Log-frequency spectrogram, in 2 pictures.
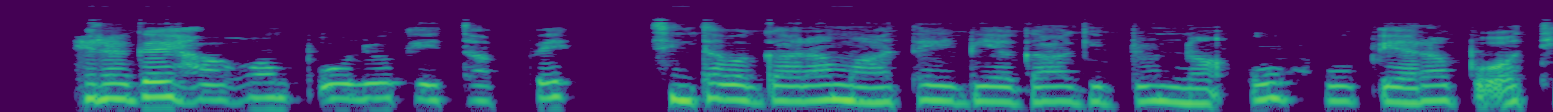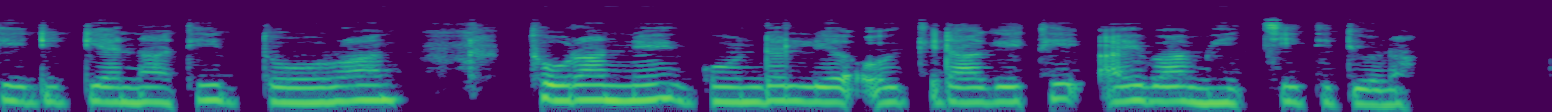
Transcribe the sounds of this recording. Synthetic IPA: hɛɾɐɡɐjɦaːhʊaːnpʼoːlɪjɔke̞ːt̪ːaːpʰːɛ | sɪnt̪ːɐbɐɡːaːɾamaːt̪ɐjb̪ɪjɐɡaːɡɪd̪ːɔnːaːʔuhuːpʼːɪjɐɾɐb̥ɔ̰ʔɔt̪ʰiːd̪ɪd̪ɪjɐnaːt̪ido | t̪ʰoːɾaːnːɛɡoːnd̪ɐlːɪjɐʔɔjkʼːɪd̪aːɡe̞ːt̪ɪɐjbaːmiːt͡ʃʼːiːd̪ɪd̪ɪjɔnɐ

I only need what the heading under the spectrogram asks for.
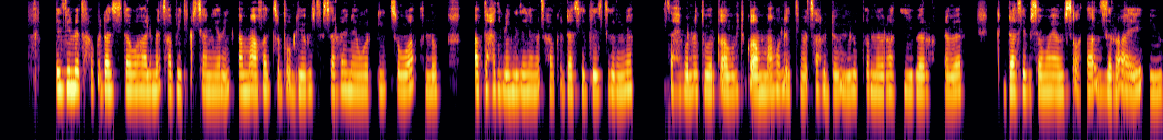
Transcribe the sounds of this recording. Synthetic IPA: ʔɨzimɐt͡sʼħaβkʼɨd̪ːas̬ez̥ɨt̪ʰɐβahalumɐt͡sʼħaβbet̪ʰɐ̥kʰɾɨst̪ʰijanneɾujaβmaʔaxɐlt͡sʼɨbːukʼɡe̞ɾuzɨt̪ʰɐ̥sɐɾħɐnajwɔɾkʼit͡sʼɨwːaʔalːo | ʔaβt̪ʰaħat̪iβiɨŋɡɨzɐɲːamɐt͡sʼħaβkʼɨd̪ːaseɡɐzt̪ʰɨɡɾɨɲːa | ɨt͡sʼaħifɐluʔɨt̪ʰiwɔɾkʼaβɨɾt͡ʃʼukʼaβmaʔaxɐlʔɨt̪ʰimɐt͡sʼħaħbɨd̪ɐβɨlukʰɐβmɨβɾhat̪ʰɨjɪβɐɾɨxɨnɐβɐɾ | kʼɨd̪ːase̞bɨsɐmajawisʼɨxʼt̪ʰazɨɾɐʔajɛɨjːu

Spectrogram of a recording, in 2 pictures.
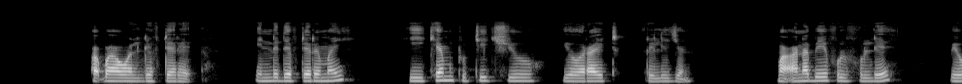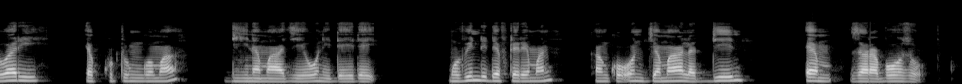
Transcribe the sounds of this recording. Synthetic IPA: ɓaɓaːwaldɛftɛɾɛ | ʔindɛdɛftɛɾɛmaj | hiːkʰemtutit͡ʃu | jɔɾajt | ɾilid͡ʒɔn | ma̰ʔa̰nabɛfulfuldɛ | ɓɛwaɾi | hekːutuŋɡɔma | diːnamad͡ʒɛwonidɛjdɛj | mɔvindidɛftɛɾɛman | kaŋkɔʔɔnd͡ʒamaladin | ɛmzaɾabɔːzɔ̰

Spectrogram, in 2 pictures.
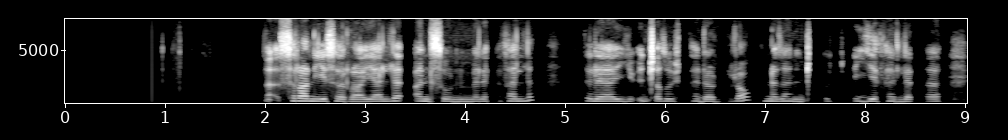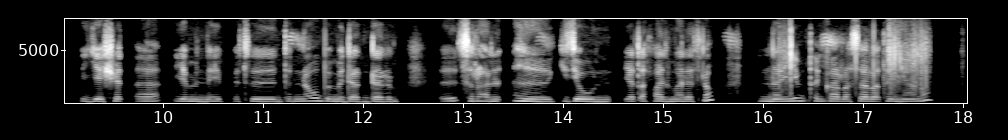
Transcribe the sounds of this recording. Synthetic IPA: sɨɾanɨjːɛsərːajalːəʔand̪səwɨnːɨmːələkːət̪ʰalːən | bɛt̪ʰələjajːuʔɨnt͡ʃʼət̪ʰo̞t͡ʃːt̪ʰəd̪aɾd̪ɨɾawɨnːəzːanɨnt͡ʃʼət̪ʰo̞t͡ʃːɨjːɛfəlːət̪ʼəʔɨjːɛʃɛt̪ʼəjɛmːɨnːajbːət̪ɨnt̪ʰɨnːəwbəməd̪aɾd̪əɾɨmsɨɾanɡize̞wnjat̪ʼəfalmalət̪nəwɨnːajɪmt̪ʼəŋkʰʼaɾasərːat̪ʰəɲːanəw

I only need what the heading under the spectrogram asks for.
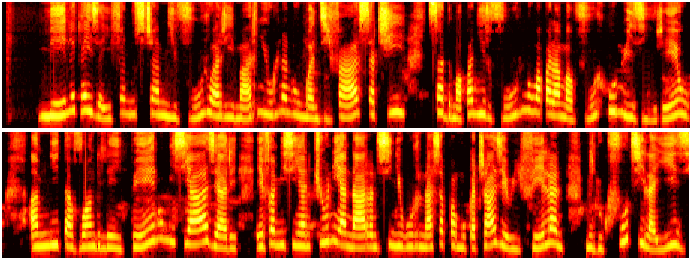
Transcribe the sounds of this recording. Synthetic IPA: menakaizaefamisi̥ʈ͡ʂaminivuluaɾimaɾiniulunənumand͡ʒifaazi̥saʈ͡ʂi | sad̪imapaniɾiv̥ulunumapalamavuluhunuiziɾew | aminiit̪avuaŋɡileib̥enumisiaziaɾi | efəmisianikinianaɾanisiniuɾunasəpamukaʈ͡ʂazewiv̥elanimiluku̥fut͡silaizi̥

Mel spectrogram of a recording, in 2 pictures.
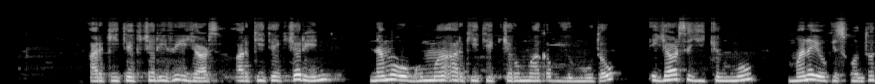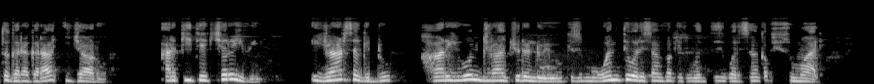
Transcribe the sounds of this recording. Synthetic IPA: ʔɐɾkit̪ɛkt͡ʃɐɾiːfɪd͡ʒaɾsɐ̥ɐɾkit̪ɛkt͡ʃ̪ɔɾiːnː | ɐmɐɔɡʊmːaːɐɾkit̪ɛk̚t͡ʃ̪ɛɾʊmːaːkʼɐbʊjʊmːuːt̪ɐʔʊ | ɪd͡ʒaːɾsɐd͡ʒɛt͡ʃːuːnɪmːo̞ː | mɐnɐjo̞ːkʼɪːskɐnt̪ɔːt̪ɐɡɐɾaːɡɐɾaːɪd͡ʒaːɾuːᶑɐ̥ | ʔɐɾkit̪ɛkt̪ɐɾiːfɪ | ɪd͡ʒaːɾsɐɡɪd̪ːʊ | hɐɾiːɾoːnd͡ʒɪɾaːt͡ʃːuːd̪ɐnd̪ɐʔʊjo̞ːkɪsɪmwɐnt̪ɪwɐlɪsaːnfɐkʼːɪswɐnɪwɐlɪsaːŋkʼɐbsɪ̥sʊmaːlɛ̥

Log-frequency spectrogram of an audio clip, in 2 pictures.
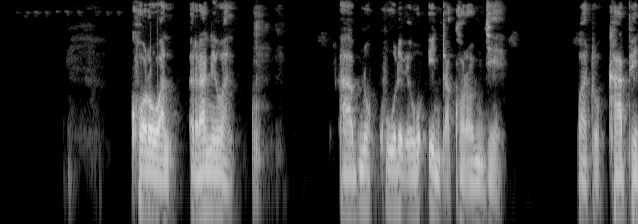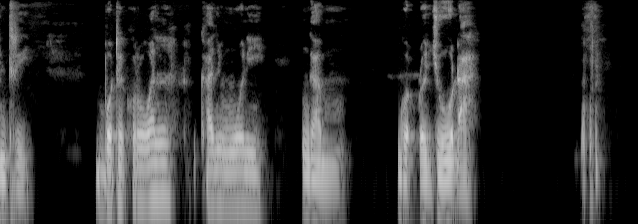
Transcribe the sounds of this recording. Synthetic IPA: kʰɔɾɔwalranɛwal | habnokʰːuːdɛɓɛwoʔintakɔɾɔmd͡ʒɛ | watɔkʰapentɾḭ | bɔtɛkɔɾɔwalkʰaɲumwoni | ŋɡam | ɡɔɗːɔd͡ʒɔːɗa̰

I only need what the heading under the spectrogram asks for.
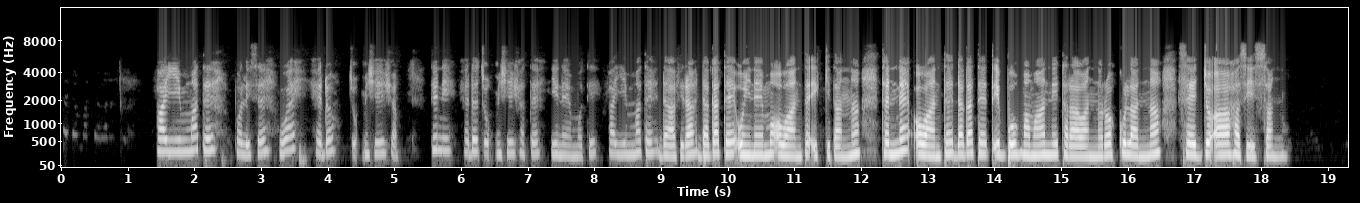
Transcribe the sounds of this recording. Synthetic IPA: fɐjːɪmːɐt̪ɛpɔlɪsɛwɔjhɛd̪ɔt͡ʃʼʊmːɪʃiːʃɐ | t̪ɪnɪhɛd̪ɔt͡ʃʼʊmːɪʃiːʃɐt̪ɛjɪne̞ːmːɔt̪ɪfɐjːɪmːɐt̪ɛd̪aːfɪɾɐd̪ɐɡɐt̪ɛʔʊjɪne̞ːmːɔʔɔwaːnt̪ːɛ̰ʔɪkːɪt̪ɐnːɐt̪ɛnːɛʔɔwaːnt̪ːɛd̪ɐɡɐt̪ɛt̪ʼɪbːʊmɐmaːnːɪt̪ɐɾaːwɐnːɔɾɔkʊlɐnːɐse̞ːd͡ʒːɔʔaːɦɐsiːsːɐnːɔ

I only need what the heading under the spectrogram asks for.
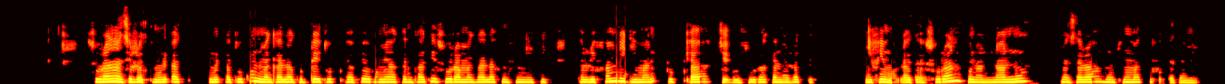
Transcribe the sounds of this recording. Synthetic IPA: suːɾaːnansɪrːɐt̪ːɪ | mʊlʔɐt̪ukʊnmɐɡaːlaːɡʊd̪ːaɪt̪jo̞ːpʼːɪjaːfɪɔɾɔmɪjaːkɐnt̪aːt̪esuːɾaːmɐɡaːlaːfɪnfɪnːe̞ːt̪i | d̪̥ɐrːeːfɐmniːd̪iːmaːnɪt̪joːpʼːɪjaːd͡ʒɛᶑʊsuːɾaːkɐnɐrːɐt̪ːɪ | ɪfɪmʊlːɐt̪ɐsuːɾaːŋkʊnɐnːaːnːoː | nɐsɐɾaːmo̞ːt̪ʊmːaːt̪ːɪfʊᶑɐt̪ɐmɛ

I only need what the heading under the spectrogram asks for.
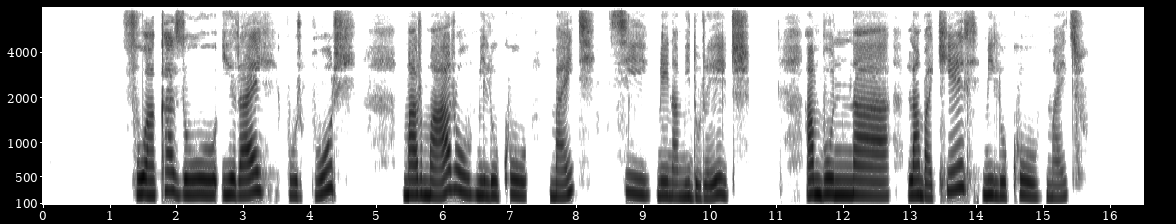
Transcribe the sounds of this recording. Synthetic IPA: v̥uakazuiɾaj | b̥uɾib̥uɾi̥ | maɾumaɾumilukʰu | majnt̪i̥ | simenəmid̪uɾeʈ͡ʂə̥ | ambuninə | lambakʰeli̥milukʰumajt͡su̥

